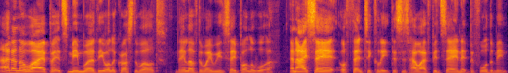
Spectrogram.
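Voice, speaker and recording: In a very clean recording with a silent background, a man speaks with a British accent at a medium pitch. His pace is very fast, with ordinary pitch variation and hardly any pauses. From England. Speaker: streamer. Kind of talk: casual chat.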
